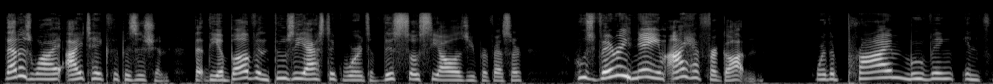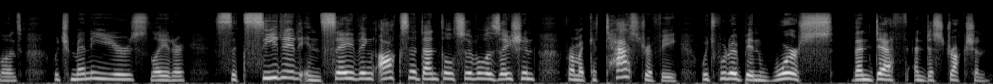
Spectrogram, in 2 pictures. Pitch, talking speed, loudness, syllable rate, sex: 235 Hz, 145 wpm, -19 LUFS, 5.1 syllables/s, female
